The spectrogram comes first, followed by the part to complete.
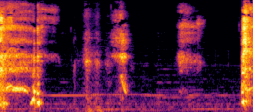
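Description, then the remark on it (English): Several short, throaty coughs, spaced out over a few seconds with brief quiet gaps, sounding deliberate rather than a continuous fit: a conspicuous cough used as a group's signal. “coughs conspicuously. Something in my throat.”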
